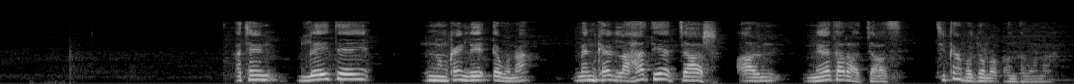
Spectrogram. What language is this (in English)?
Santali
